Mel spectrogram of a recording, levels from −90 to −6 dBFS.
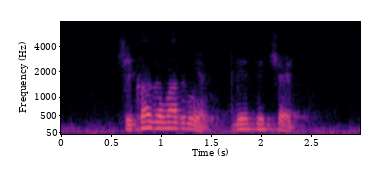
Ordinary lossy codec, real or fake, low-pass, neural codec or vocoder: Opus, 16 kbps; fake; 7.2 kHz; codec, 44.1 kHz, 2.6 kbps, SNAC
